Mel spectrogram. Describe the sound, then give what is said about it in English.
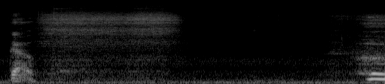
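A breathing exercise drawing air in through the nose and out through the mouth: a short sharp sniff, then a long airy hiss of breath that fades into quiet. “We're going to breathe in for 6 counts through the nose and then 6 counts out the mouth.”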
